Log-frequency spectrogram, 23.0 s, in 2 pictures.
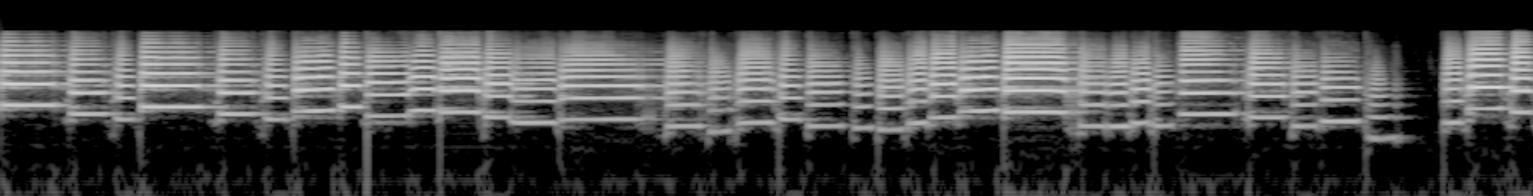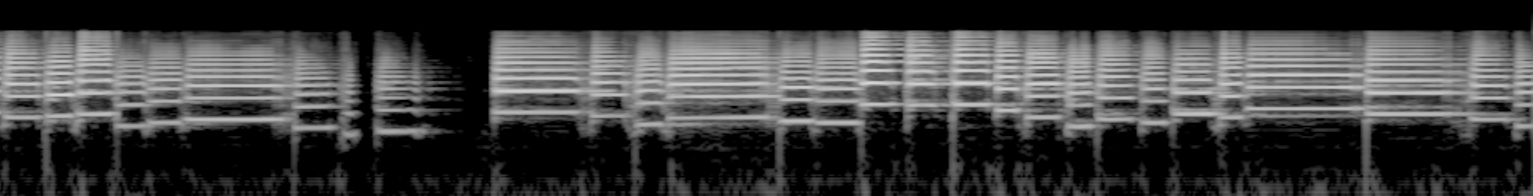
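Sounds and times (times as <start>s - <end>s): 
trumpet: 0.0s - 22.9s.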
